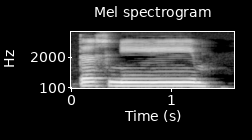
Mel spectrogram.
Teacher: وقف کریں گے تو میم کی دو جو زیریں ہم ساکن کر دیں گے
